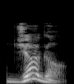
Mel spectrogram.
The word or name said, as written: juggle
